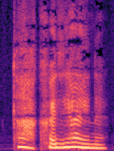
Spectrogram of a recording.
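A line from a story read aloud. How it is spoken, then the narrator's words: Groaned. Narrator (Ukrainian): простогнав Червохвіст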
